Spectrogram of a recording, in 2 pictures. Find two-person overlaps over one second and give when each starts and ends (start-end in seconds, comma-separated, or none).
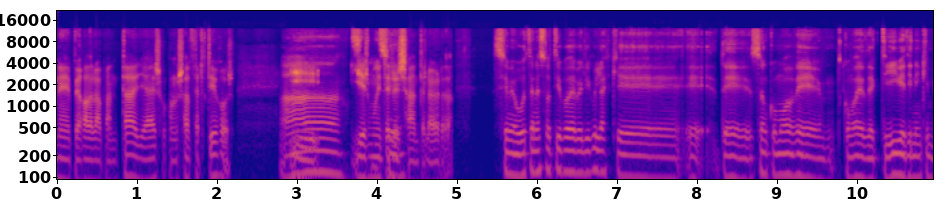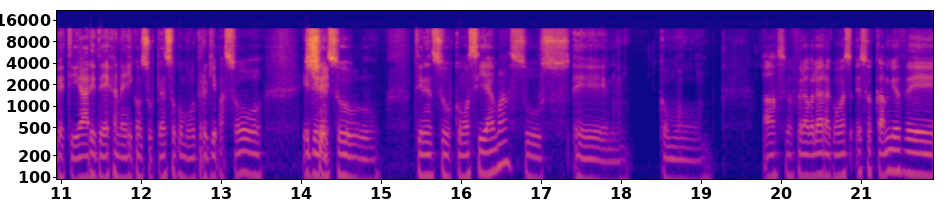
2.9-4.4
